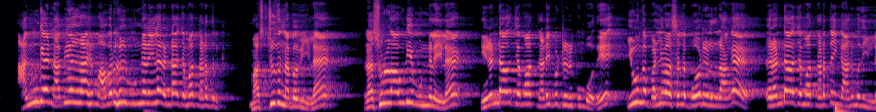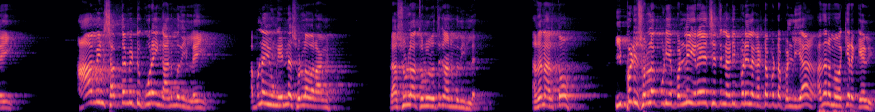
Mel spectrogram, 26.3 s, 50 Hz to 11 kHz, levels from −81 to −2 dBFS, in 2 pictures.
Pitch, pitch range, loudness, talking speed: 280 Hz, 245-320 Hz, -20 LUFS, 125 wpm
